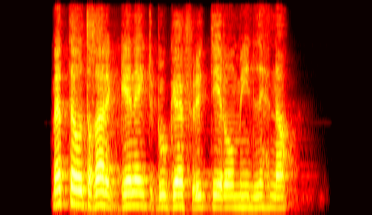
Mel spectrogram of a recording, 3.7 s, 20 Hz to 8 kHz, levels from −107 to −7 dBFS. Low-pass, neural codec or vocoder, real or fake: 7.2 kHz; codec, 16 kHz, 0.5 kbps, X-Codec, HuBERT features, trained on LibriSpeech; fake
